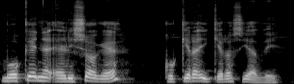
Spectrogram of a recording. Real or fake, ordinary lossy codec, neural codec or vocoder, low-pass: real; none; none; none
